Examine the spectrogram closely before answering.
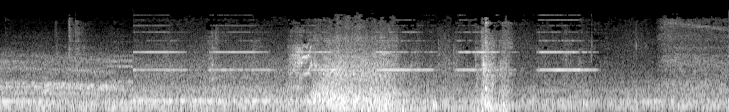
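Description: Siemens Inspiro metro train's sliding doors working, over the train's steady hum. An electronic warning beep sounds on and off for several seconds, with a loud rush of noise as the doors move and a sharp thud of a door about six seconds in.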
